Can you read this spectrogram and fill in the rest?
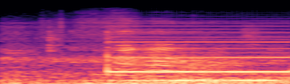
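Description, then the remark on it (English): A phone call back to a woman rings out: after a brief quiet moment, a steady electronic ringback tone begins and holds unbroken to the end, with no talking. “Let's call her back. See what Hester's up to.”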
